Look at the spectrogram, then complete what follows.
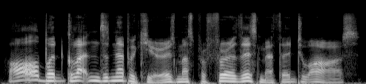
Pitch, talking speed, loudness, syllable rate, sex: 130 Hz, 180 wpm, -17 LUFS, 4.9 syllables/s, male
